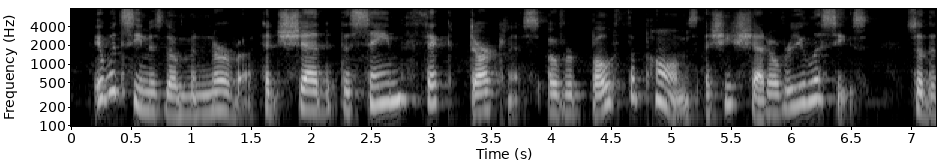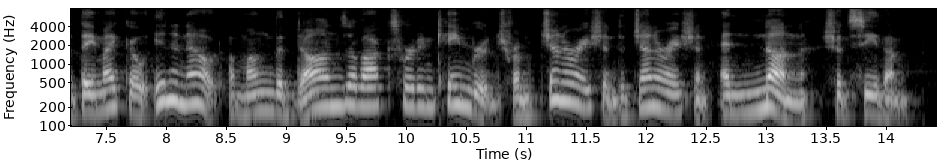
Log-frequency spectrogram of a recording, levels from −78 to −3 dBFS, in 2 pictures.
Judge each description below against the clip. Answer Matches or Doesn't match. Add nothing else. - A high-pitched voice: Matches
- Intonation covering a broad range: Matches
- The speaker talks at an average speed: Matches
